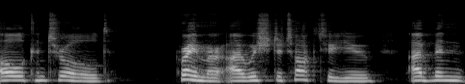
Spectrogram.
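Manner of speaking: ordinary delivery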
